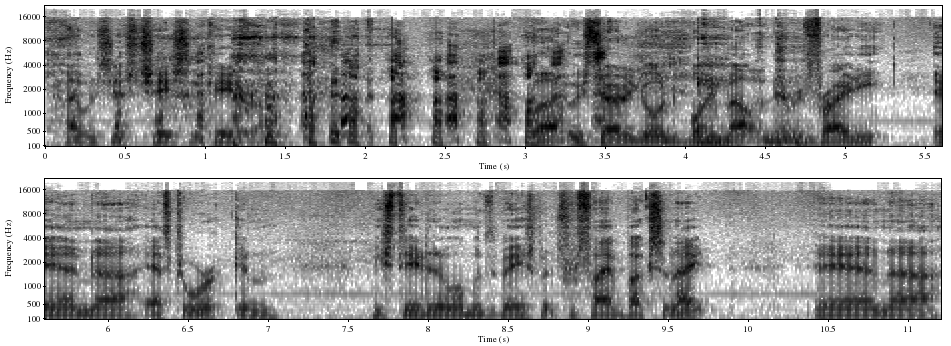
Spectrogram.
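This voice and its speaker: At a moderate pace, a man with a fairly low pitch and fairly even intonation speaks with long, frequent pauses against noticeable background noise. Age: 80s+. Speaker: retired business owner. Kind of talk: radio interview.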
